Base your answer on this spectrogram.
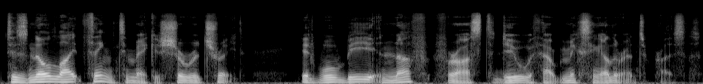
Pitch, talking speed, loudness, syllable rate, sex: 90 Hz, 180 wpm, -19 LUFS, 4.7 syllables/s, male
